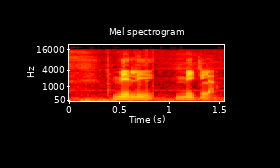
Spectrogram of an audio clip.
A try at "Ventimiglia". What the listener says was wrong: No, you don't pronounce the G. It's Milia.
